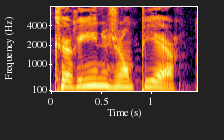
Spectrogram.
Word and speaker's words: Karine Jean-Pierre: Karine Jean-Pierre.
